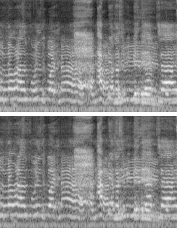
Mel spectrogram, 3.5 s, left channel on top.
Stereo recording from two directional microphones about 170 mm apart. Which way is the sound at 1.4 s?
35° right (ahead or behind).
